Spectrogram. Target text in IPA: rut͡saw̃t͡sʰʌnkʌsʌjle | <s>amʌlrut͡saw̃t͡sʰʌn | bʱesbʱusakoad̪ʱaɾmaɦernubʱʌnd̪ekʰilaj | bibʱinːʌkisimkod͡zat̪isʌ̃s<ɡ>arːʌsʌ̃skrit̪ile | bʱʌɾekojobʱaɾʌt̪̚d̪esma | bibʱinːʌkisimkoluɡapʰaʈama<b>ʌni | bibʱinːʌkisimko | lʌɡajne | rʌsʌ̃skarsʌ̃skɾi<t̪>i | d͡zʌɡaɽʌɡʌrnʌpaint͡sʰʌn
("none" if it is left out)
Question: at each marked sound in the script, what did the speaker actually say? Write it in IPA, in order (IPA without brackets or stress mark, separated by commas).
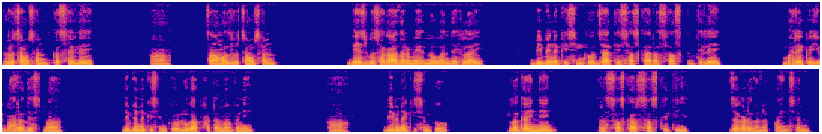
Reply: t͡s, k, p, t̪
